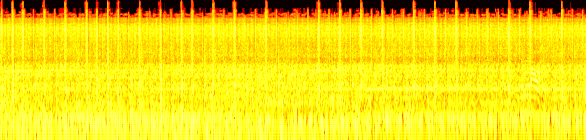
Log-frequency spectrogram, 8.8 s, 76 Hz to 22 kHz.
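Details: Ford F450 6.0 Powerstroke diesel at 136K miles idling: sharp, steady knock about three times a second over the clatter; owner unsure whether rod, injector, valve or HPOP.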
